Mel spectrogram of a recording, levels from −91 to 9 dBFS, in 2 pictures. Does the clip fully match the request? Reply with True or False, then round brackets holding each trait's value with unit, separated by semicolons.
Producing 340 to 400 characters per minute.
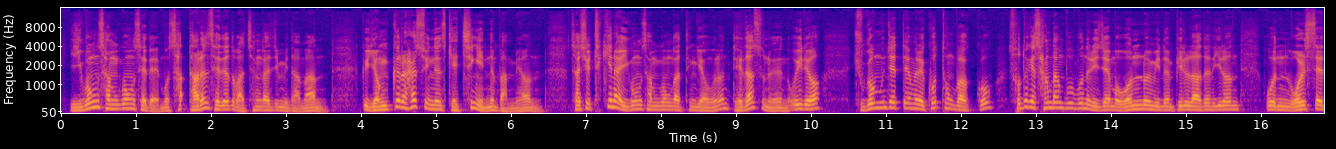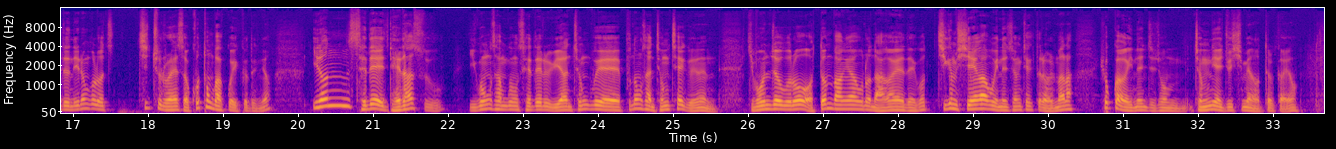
False (300 characters per minute)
